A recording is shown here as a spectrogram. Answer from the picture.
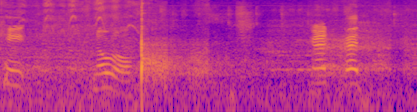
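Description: Curlers on the ice shouting short, high-pitched sweeping calls, about four in all, as the stone slides down the sheet. A single sharp click comes about a second and a half in.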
